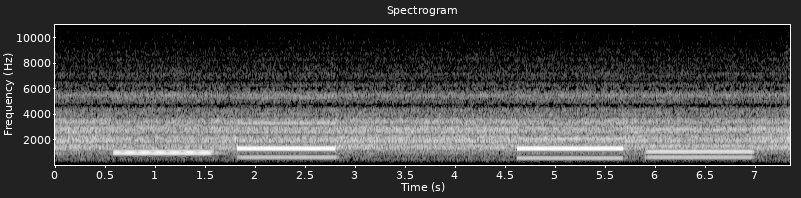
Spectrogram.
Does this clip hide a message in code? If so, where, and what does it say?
Yes: aircraft SELCAL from 0.6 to 7.0 s, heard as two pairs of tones, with radio hiss and a squelch burst at the end. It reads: MP-HR GR-HP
